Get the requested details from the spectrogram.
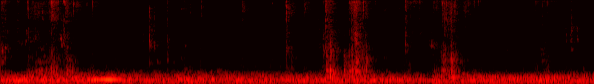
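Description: A metal box-cutter blade scrapes across the striped face of a solid, dry black-and-white striped soap bar held in one hand. The result is a quiet, steady scraping crunch with a heavy low rumble, broken by short, bright crackles and flicks as flakes break away.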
